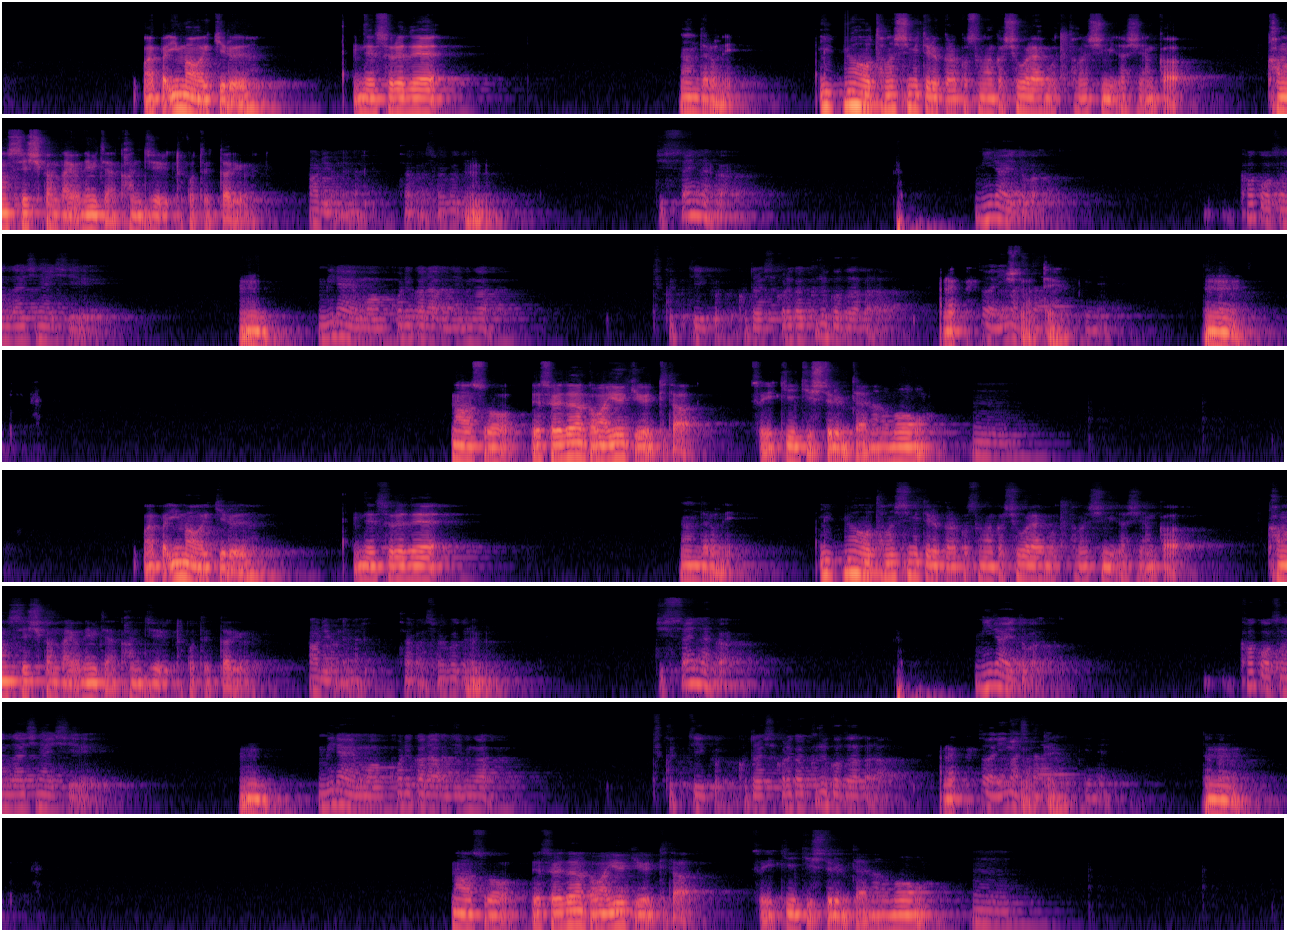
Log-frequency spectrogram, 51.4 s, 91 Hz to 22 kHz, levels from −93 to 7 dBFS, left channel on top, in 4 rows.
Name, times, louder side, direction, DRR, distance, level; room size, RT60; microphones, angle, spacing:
voice 1, 1.4-2.7 3.5-4.5 6.8-7.4 8.2-11.9 12.7-15.4 17.5-17.8 28.1-28.5 35.1-35.4 35.9-36.4 37.7-38.2 43.0-45.5 46.1-47.9, left 3 dB, 65° left, 0.7 m, -29 dB
voice 2, 15.9-16.5 16.9-17.6 19.4-20.1 22.6-23.3 25.1-26.7 28.9-30.6 32.3-34.6 35.5-36.8 37.7-37.8 48.2-48.8, equal, 15° right, 1.8 m, -41 dB
22.5 x 20.5 x 6.1 m
head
